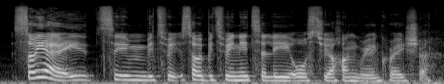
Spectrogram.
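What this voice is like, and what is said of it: Strong Slovenian accent in English. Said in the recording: “It's quite a strong accent.”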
